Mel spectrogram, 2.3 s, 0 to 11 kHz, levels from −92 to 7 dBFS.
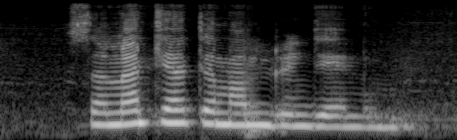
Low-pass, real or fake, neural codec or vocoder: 9.9 kHz; fake; codec, 44.1 kHz, 1.7 kbps, Pupu-Codec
